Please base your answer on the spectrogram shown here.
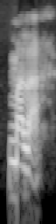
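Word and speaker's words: ملخ: Malach. Malach. Okay? Malach. Grasshopper. Malach. Malach. There's a khay in there. There's a kha in there. Khay is the letter in Dari.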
